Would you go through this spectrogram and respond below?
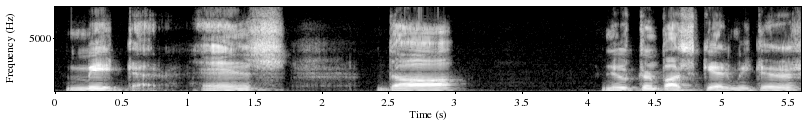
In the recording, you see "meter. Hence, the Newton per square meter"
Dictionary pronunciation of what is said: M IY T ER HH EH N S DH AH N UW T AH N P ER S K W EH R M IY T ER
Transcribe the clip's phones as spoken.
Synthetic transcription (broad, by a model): M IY T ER HH EH N S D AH N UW T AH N P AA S K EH R M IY T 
